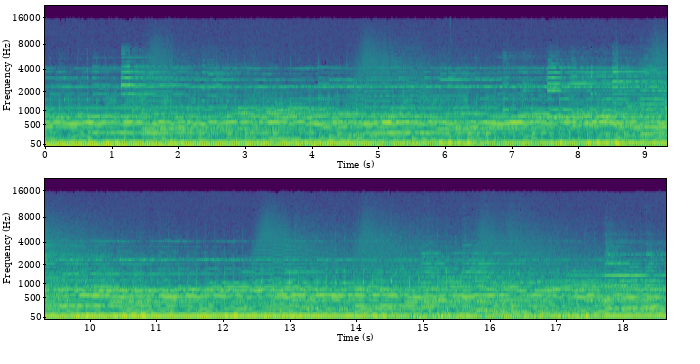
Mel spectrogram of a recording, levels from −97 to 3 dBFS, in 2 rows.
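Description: Rounding to a low bit depth without dither, likely to around 8 bits, runs through the whole clip. With no dither, the rounding error follows the audio, giving grainy distortion on quiet passages, with error sitting around 40 dB below the signal and low-level detail sputtering or dropping out.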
